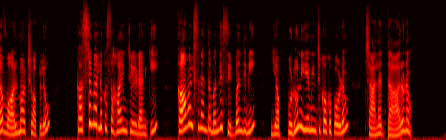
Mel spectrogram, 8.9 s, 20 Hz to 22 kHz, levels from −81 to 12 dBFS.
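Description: At 2.25 to 2.28 s, just before "చేయడానికి కావలసినంతమంది సిబ్బందిని ఎప్పుడూ", a corrupt frame decoded gives a short glitch peaking around -30 dBFS, and a quieter glitch, around -40 dBFS, follows at 6.69 to 6.73 s. Each lasts about one or two frames, and flipped bits drive misread gains and codes into the wrong frequencies. Unlike concealed loss, which dulls or smears the sound, these put energy at the wrong frequencies.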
